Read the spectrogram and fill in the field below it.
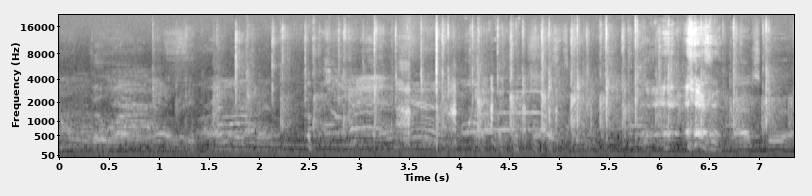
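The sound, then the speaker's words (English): A church audience claps during a sermon in a steady, uneven patter of sharp hand claps that swells toward the end, with voices talking and calling out over the applause. “Some of you ain't clapping.”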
